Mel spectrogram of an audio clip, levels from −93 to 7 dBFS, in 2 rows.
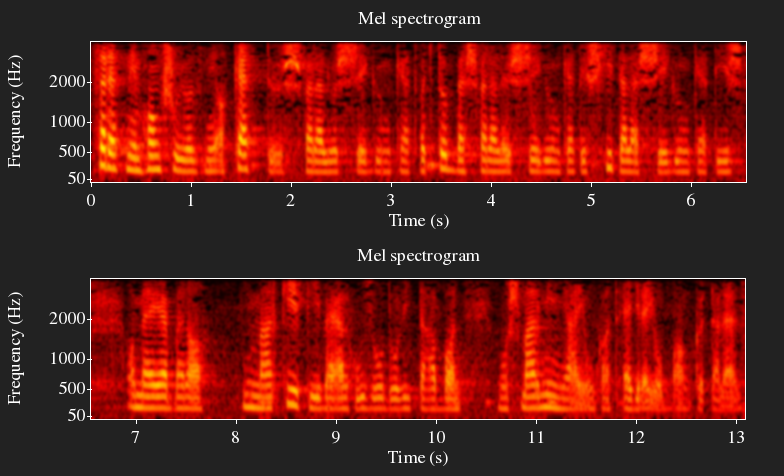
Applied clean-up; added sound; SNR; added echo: none; none; none; none.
